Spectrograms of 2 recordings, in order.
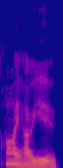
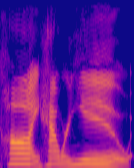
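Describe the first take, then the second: First: It is said flat, with little expression. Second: It is said with lively, animated expression.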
